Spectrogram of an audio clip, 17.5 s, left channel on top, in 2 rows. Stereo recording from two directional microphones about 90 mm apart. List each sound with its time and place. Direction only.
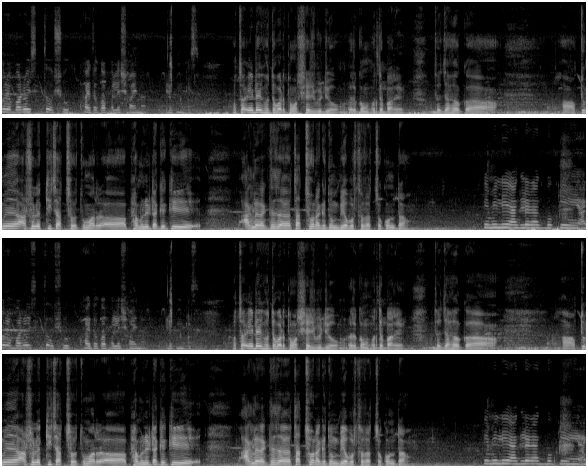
0.0 s speech: 45° left (ahead or behind)
3.4 s speech: 30° left (ahead or behind)
16.1 s speech: 45° left (ahead or behind)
